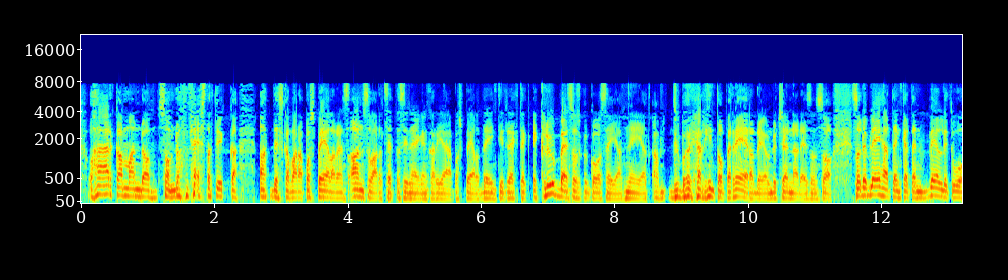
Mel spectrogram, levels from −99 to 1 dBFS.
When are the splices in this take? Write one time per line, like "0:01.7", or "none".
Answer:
none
